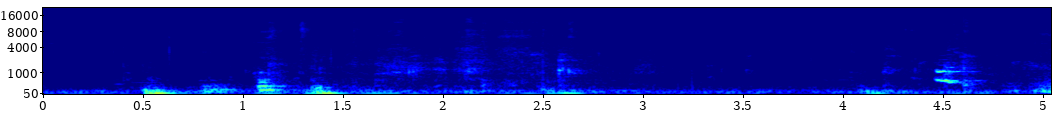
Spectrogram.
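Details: A corgi playing bitey face on the floor makes low, rough grunts and short huffs in irregular bursts, with a brief whine near the end.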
